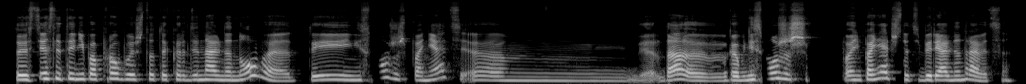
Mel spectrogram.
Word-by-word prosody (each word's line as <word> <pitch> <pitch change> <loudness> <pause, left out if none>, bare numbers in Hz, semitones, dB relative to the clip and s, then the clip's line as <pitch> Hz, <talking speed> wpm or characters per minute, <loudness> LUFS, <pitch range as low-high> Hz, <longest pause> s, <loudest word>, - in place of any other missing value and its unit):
То 220 - +4
есть, 215 +1 +3
если 265 +1 +3
ты 260 +1 +1
не 245 0 +2
попробуешь 235 -1 +1
что-то 230 0 -3
кардинально 215 -1 +1
новое, 200 - 0
ты 210 +2 +1
не 200 0 -2
сможешь 245 +2 -6
понять, 245 - -3
ам, 175 -3 -7
а, - - -6
да, 180 -2 +3 0.2
в - - -5
как 190 0 +3
бы - - -2
не 215 - +3
сможешь 250 +1 +2 0.3
по 205 - -1
понять, 270 +6 +3
что 280 -6 -4
тебе 210 0 0
реально 200 0 +4
нравится. 190 -4 -2
210 Hz, 160 wpm, -22 LUFS, 185-235 Hz, 0.3 s, То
